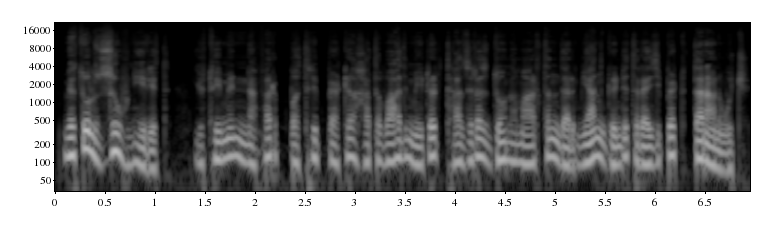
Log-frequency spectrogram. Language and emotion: Kashmiri, fearful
